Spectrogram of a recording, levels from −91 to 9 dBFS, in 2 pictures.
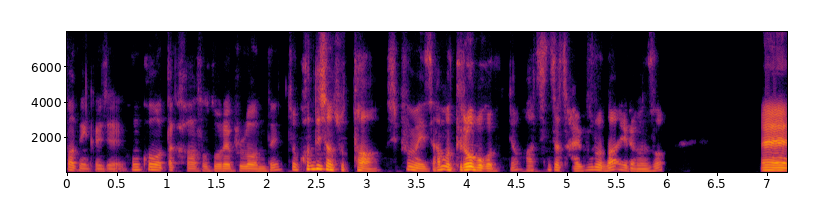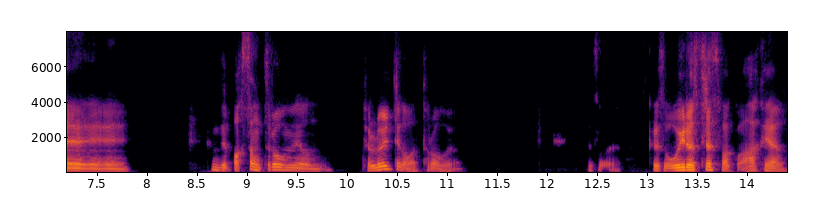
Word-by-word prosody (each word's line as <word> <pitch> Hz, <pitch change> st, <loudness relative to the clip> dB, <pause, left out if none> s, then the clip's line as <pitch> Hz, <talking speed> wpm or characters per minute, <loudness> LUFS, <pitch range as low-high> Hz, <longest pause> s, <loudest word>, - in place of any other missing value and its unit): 받으니까 115 Hz, -8 st, -5 dB
이제 100 Hz, 0 st, -8 dB
혼코노 155 Hz, -1 st, -2 dB
딱 -, -, -6 dB
가서 110 Hz, -1 st, -8 dB
노래 115 Hz, +1 st, -1 dB
불렀는데 115 Hz, +5 st, -3 dB
좀 160 Hz, -, -4 dB
컨디션 195 Hz, -1 st, +4 dB
좋다 135 Hz, -8 st, -1 dB
싶으면 155 Hz, -8 st, -2 dB
이제 110 Hz, -3 st, -3 dB
한번 165 Hz, -5 st, +3 dB
들어보거든요 140 Hz, -, +4 dB
'아 125 Hz, -, -8 dB
진짜 145 Hz, +3 st, -5 dB
잘 110 Hz, -4 st, -5 dB
부르나?' 150 Hz, +3 st, -1 dB
이러면서. 115 Hz, -1 st, -5 dB, 1.0 s
예예예예예. 115 Hz, -7 st, +5 dB, 0.8 s
근데 145 Hz, -4 st, -6 dB
막상 145 Hz, +4 st, -2 dB
들어보면 135 Hz, -9 st, -4 dB, 0.4 s
별로일 165 Hz, +9 st, 0 dB
때가 175 Hz, -3 st, -5 dB
많더라고요. 100 Hz, -, -11 dB, 1.2 s
그래서 -, -, -16 dB, 0.4 s
그래서 130 Hz, -3 st, -5 dB
오히려 145 Hz, +3 st, +6 dB
스트레스받고 135 Hz, -4 st, -3 dB
'아 115 Hz, +1 st, -4 dB
그냥 120 Hz, -4 st, -4 dB
130 Hz, 370 characters per minute, -23 LUFS, 110-150 Hz, 1.2 s, 오히려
